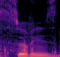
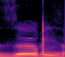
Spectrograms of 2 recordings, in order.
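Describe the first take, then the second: First: "cerise" begun with a soft hissed s; correct initial S sound. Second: "cerise" begun with a buzzing z, "zerise"; wrong initial Z sound. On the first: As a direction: say "cerise" with s first, z only at the end. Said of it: "hein, c'est cerise". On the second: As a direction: say "cerise" with a voiced z at the start. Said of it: "c'est pas cerise". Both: Shown as a demonstration.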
